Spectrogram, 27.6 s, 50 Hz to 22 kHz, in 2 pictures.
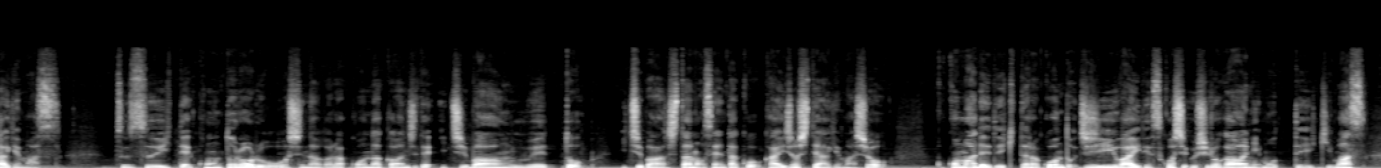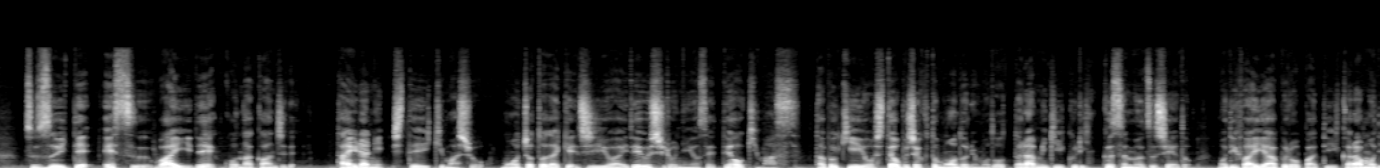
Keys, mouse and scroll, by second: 0.0 middle click, 0.9-1.4 scroll up 3, 1.5 shift+middle click, 2.9-4.0 ctrl+drag, 4.8 shift+middle click, 5.2 middle click, 6.2 ctrl+click, 8.1 middle click, 9.2 middle click, 9.6-10.0 scroll up 2, 10.6 g, 11.1 y, 13.4 click, 14.8 s, 15.5 y, 18.7 click, 19.2 g, 19.6 y, 21.2 click, 21.6 middle click, 22.1 Tab, 24.1-25.2 right drag.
